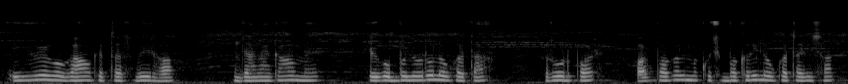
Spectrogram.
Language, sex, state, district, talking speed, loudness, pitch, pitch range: Bhojpuri, male, Bihar, Gopalganj, 150 wpm, -35 LUFS, 185 Hz, 175-190 Hz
